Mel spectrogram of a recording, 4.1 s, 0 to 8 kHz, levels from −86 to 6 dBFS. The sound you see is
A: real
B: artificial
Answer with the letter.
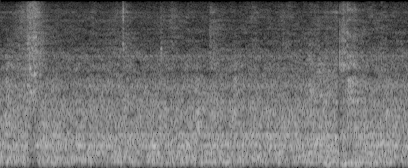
B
